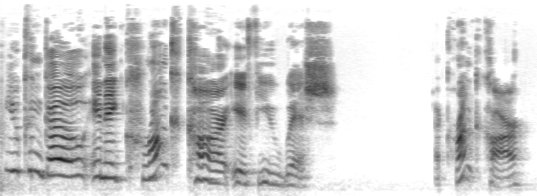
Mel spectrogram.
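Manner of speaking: ordinary delivery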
